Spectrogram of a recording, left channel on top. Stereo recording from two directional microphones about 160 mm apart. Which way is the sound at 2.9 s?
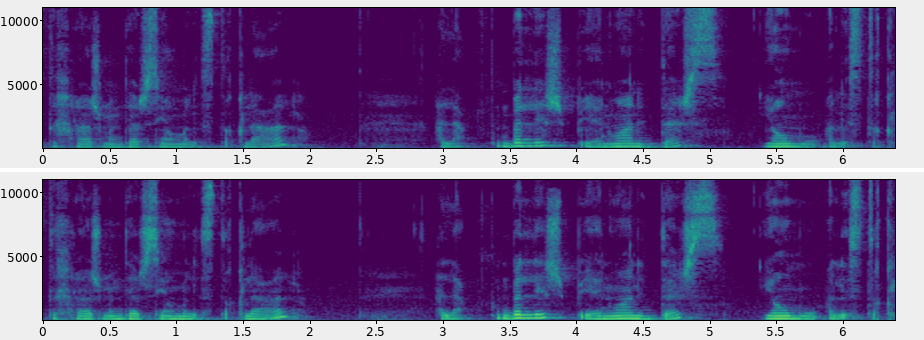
10° right (ahead or behind).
